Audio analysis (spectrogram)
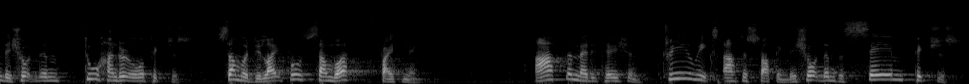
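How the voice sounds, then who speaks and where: Man from Singapore, lecture on faith, husky, quite high-pitched, lively voice, checks in with the audience. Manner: animated lecturing, asks audience "right?". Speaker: speaker. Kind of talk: church seminar talk.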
